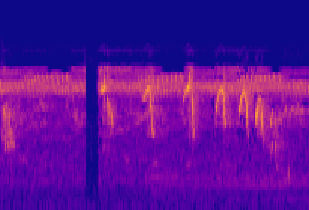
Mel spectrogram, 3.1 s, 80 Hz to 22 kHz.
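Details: Birds singing at a pond in Mashatu Game Reserve, Botswana, at 5:00 in the morning on 4 January 2014. Hooked, whistled chirps repeat a few times over a steady high insect drone.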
